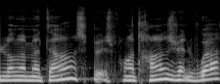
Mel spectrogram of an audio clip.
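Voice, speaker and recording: A woman speaks at medium pitch. Her tone is dark and mellow. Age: 70s. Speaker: entrepreneur. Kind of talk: interview. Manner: halting, many repetitions.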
